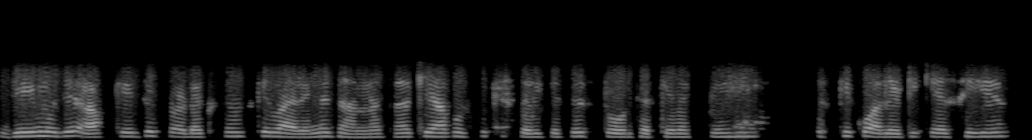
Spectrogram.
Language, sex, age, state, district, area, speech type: Urdu, female, 18-30, Delhi, New Delhi, urban, conversation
